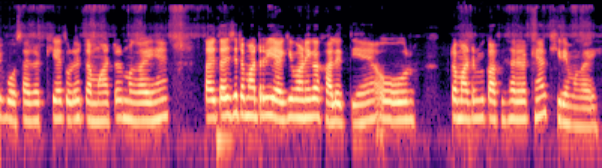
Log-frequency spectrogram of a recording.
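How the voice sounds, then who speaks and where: A young woman with an Uttar Pradesh Hindi accent, chatting to viewers in a casual vlog as she explains each household chore while she works. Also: mid-range voice. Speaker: family vlogger and homemaker.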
